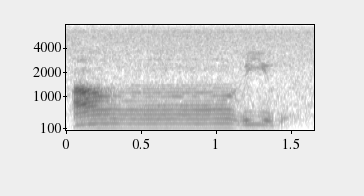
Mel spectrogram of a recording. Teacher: نون ساکن ہے اور اس کے بعد حروف حلقی نہیں ہے، اس لیے اس پہ اخفا کرنا پڑے گا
